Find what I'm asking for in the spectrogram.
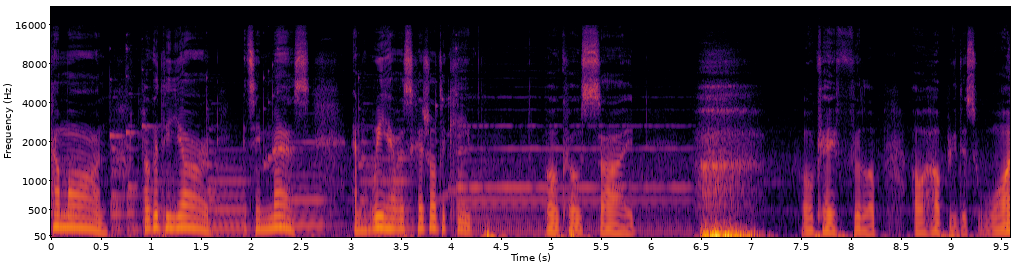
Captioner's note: sigh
